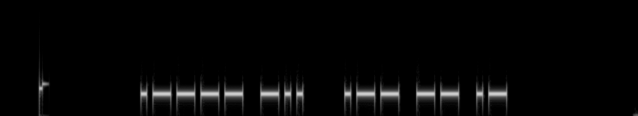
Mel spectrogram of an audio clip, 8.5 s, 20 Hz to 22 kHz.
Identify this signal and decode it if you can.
Morse code, heard as a keyed tone, about 15 wpm, 700 Hz. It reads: 1D WMA
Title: Field Day Exchanges - 15wpm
